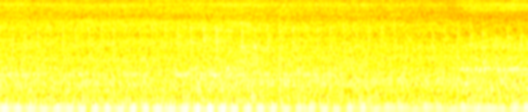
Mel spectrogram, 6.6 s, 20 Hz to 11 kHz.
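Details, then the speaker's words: 1974 Ford F100 with a new Summit Racing intake, started after retarding over-advanced timing, coolant not yet added: steady low V8 idle at about three firing pulses a second, no misses or ticking; it idles smoothly. "Well, that sounds like it's running pretty good to me."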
